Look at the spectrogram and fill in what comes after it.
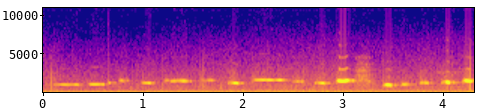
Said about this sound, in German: Der blinde Straßenhändler erschrickt. Das habe ich doch schon mal gehört. Er ruft nach einem jungen Mann. Hast du den Mann gesehen, der gepfiffen hat? Ja, ich sehe ihn noch.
